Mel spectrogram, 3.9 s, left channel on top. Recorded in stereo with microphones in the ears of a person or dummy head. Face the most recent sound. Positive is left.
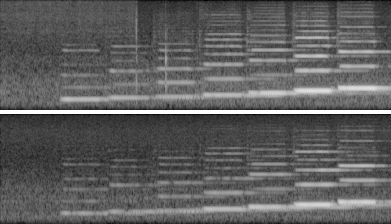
turn(degrees=55)  # may be behind; listen again after turning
